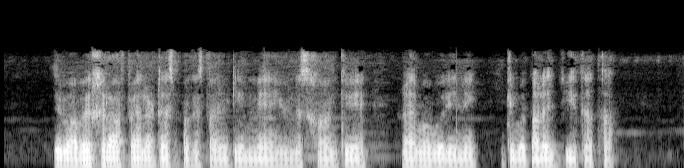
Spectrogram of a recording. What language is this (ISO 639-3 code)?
urd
